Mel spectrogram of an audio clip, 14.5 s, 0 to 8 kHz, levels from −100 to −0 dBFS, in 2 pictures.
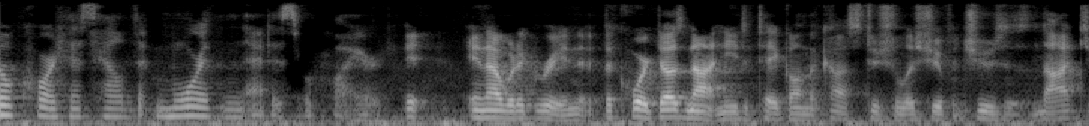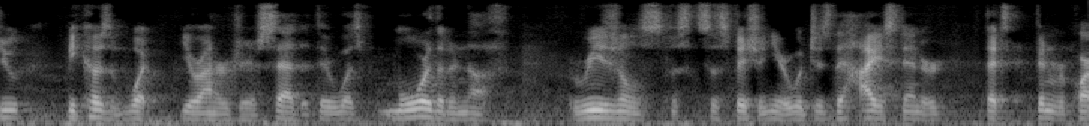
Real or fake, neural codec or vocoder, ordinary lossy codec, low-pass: fake; codec, 24 kHz, 1.2 kbps, DualCodec; Opus, 64 kbps; 7.2 kHz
